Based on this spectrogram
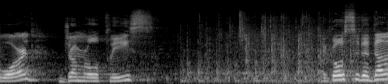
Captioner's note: audience drumming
